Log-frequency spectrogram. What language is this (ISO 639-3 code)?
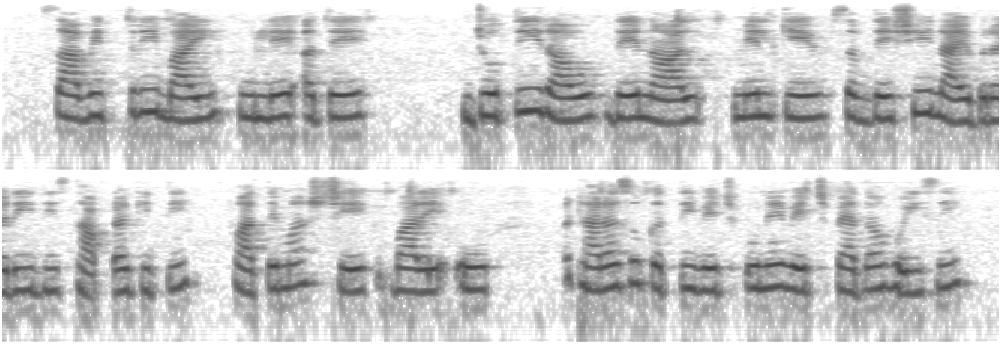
pan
